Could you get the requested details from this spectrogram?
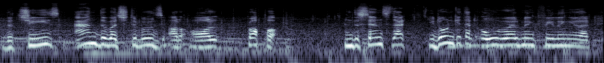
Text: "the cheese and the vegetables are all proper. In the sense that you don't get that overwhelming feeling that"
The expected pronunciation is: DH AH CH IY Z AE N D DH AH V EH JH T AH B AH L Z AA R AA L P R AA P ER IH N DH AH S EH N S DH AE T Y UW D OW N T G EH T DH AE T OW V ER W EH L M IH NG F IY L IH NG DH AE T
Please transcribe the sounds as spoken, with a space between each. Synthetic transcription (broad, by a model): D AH CH IY Z AE N D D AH V EH JH T AH B AH L Z AA R AA L P R AA P ER IH N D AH S EH N S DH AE T Y UW D OW N T G EH T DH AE T OW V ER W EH L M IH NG F IY L IH NG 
